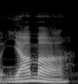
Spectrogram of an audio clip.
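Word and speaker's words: 山: the top is Yama so Yama is how you would go about pronouncing this regardless of pitch accent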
